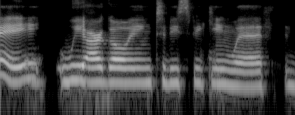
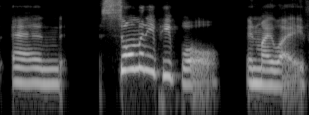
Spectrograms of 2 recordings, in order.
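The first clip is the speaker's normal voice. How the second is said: ordinary talk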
